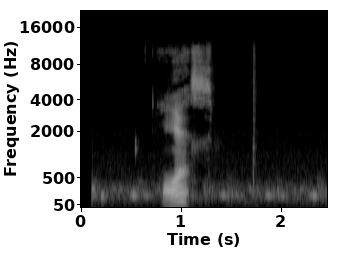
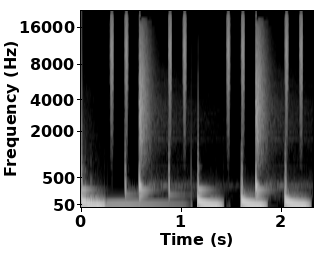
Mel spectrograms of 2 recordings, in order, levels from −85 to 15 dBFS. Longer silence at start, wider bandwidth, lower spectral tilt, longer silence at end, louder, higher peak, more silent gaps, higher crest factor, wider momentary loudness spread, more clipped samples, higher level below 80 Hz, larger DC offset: about the same, 0.1 s vs 0 s; second, 12 kHz vs over 20 kHz; about the same, -3 dB/octave vs -3.5 dB/octave; about the same, 0.1 s vs 0.05 s; second, -28 LUFS vs -19 LUFS; second, -8 dBFS vs 0 dBFS; neither; first, 26 dB vs 16 dB; first, 27 LU vs 5 LU; neither; second, -70 dBFS vs -18 dBFS; neither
